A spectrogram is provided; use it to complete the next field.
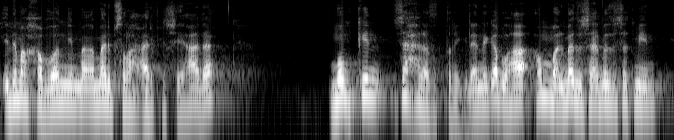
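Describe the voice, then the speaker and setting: With ordinary pitch variation, the talking moves at a fairly quick pace. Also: man, fairly high pitch for a man. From Saudi Arabia, Najd (Riyadh region). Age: 20s. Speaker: actor. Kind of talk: casual chat. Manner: animated.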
